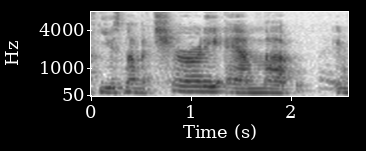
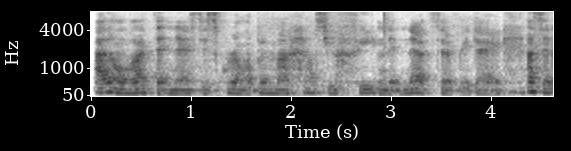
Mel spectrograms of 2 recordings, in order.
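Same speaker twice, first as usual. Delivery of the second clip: ordinary talk, nothing marked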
